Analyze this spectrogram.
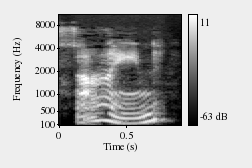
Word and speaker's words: sign: smaller chunk out so sign by itself we don't hear that silent G but in the word signature you do hear that s that G it's no longer silent it's sounded so it goes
